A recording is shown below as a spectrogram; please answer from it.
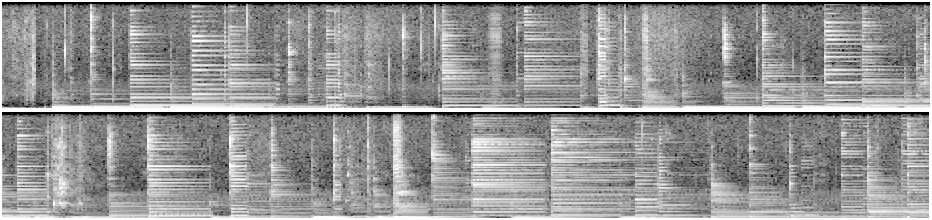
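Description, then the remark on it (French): A guitar plays arpeggiated chords alone, each note plucked in a steady flowing pattern and left to ring, moving through a chord progression at moderate volume for nearly twenty seconds. “a bien voulu jouer les arpèges pour nous.”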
